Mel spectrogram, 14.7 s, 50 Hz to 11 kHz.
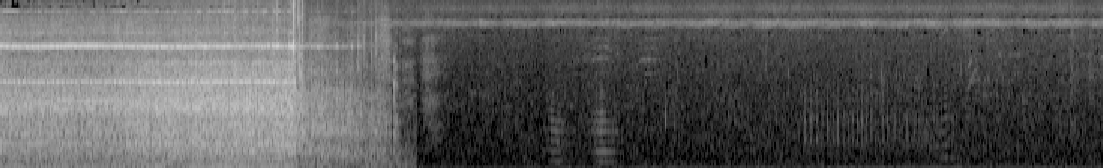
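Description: Sustained heavy gunfire dominated by the steady high whine of a spinning M134 minigun. It cuts off sharply about four seconds in, and the whine and noise die away over the next second and a half. Then faint jungle ambience follows, with insects holding a thin steady high note and a few faint ticks.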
